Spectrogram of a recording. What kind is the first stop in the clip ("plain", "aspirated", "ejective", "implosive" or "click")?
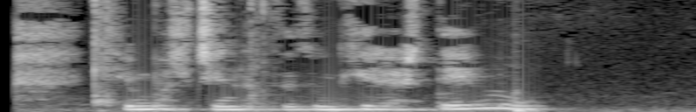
aspirated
